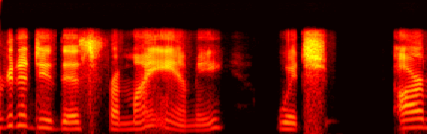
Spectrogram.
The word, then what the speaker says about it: Miami: to do this from Miami which are Miami so let's listen to this okay well we know we don't say Miami for Miami Texas it's miam so let's go in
